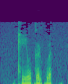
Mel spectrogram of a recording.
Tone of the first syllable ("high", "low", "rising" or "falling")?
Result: rising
